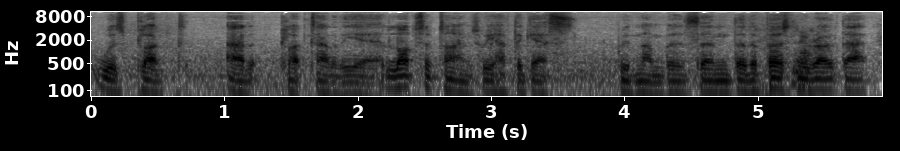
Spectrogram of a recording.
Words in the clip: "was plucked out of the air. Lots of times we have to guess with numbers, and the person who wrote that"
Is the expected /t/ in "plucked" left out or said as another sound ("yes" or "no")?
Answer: no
